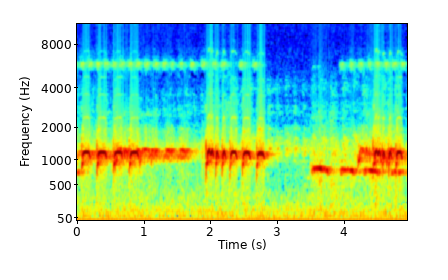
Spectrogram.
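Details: Local zebra dove singing often, used as a lure recording to prompt other doves to sing: rapid bursts of short, pulsed, mellow coos near one pitch, with a pause, then a lower drawn note and further trilled coos.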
